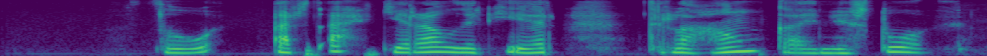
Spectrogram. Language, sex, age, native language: Icelandic, female, 20-29, Icelandic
